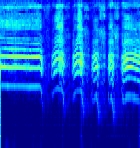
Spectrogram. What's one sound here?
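An elderly woman laughs in loud bursts, close by.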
